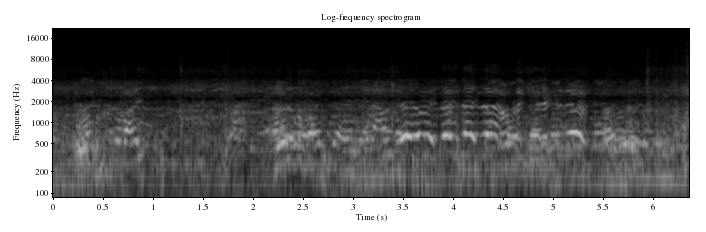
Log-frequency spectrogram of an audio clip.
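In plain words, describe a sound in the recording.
Water splashes and sloshes around floating tubes.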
